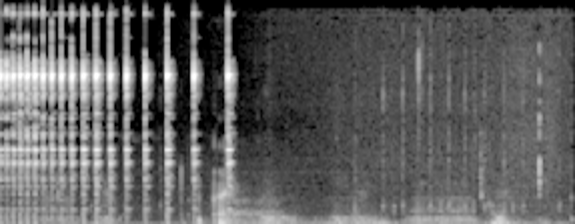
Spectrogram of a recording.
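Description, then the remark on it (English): A spinning prize wheel clicks rapidly, its sharp ticks slowing steadily over about two seconds before stopping, followed by a low murmur of background noise. “Got time for a couple more? Yep. Spinning.”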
